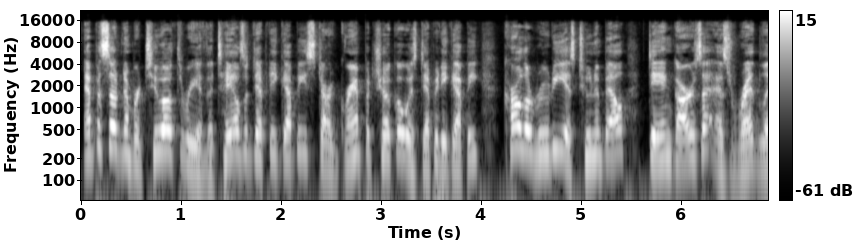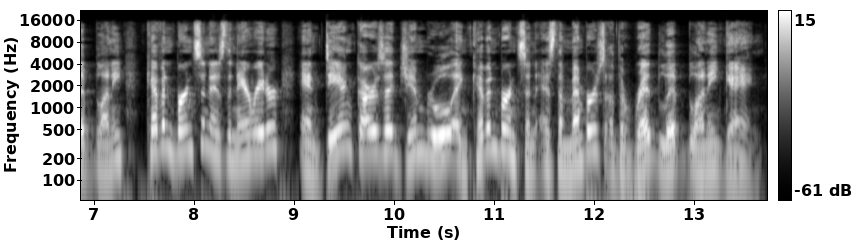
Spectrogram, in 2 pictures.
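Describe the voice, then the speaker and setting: A man's voice: sits high, lively intonation, fairly quick, few pauses, fairly bright tone. A man with an American accent reading scripted credits and promos addressed to kids, as an announcer.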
